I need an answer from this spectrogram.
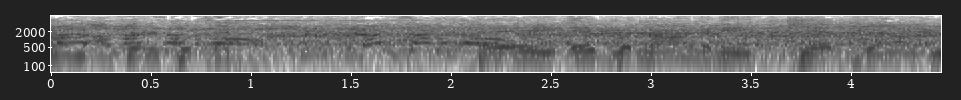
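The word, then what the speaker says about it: Igbinoghene: He couldn't even get it out the first two tries, and then he just nailed it. Igbinogany. – Well, what you had was a producer. – He had a producer in his ear pronouncing it properly.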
